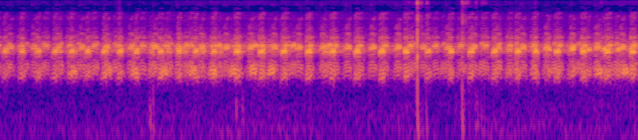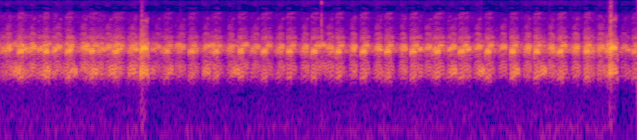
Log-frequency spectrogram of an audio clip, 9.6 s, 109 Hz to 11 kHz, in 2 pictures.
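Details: Male European tree frogs (Hyla arborea) calling at night from newly built ponds on a meadow in Schleswig-Holstein, Germany, in 2017, advertising for females. A dense, continuous chorus of rapid, nasal, pulsed croaks overlaps with no gaps, and faint clicks occur now and then.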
